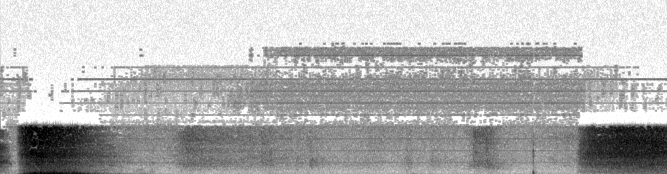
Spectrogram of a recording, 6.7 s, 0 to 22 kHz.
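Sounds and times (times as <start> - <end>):
forceful exhales from a breathing exercise: 0.0 - 2.2, 5.8 - 6.6.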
